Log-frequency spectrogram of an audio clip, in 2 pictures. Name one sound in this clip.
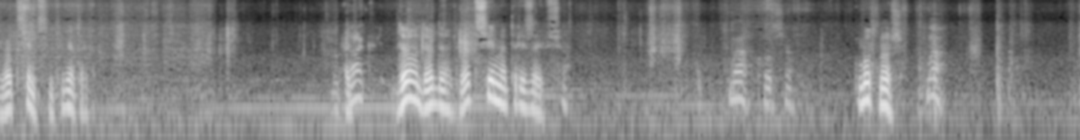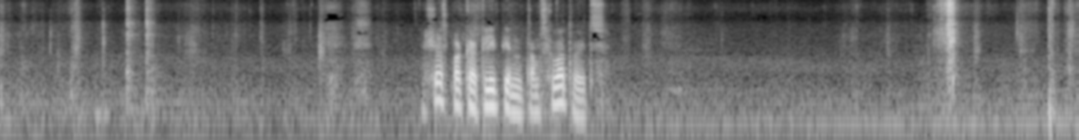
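Plastic mesh rustles and crinkles as it is handled.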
